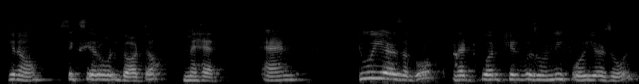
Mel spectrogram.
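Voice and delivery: normal talking voice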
